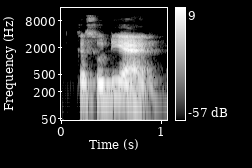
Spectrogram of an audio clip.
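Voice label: "kesudian", Malay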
